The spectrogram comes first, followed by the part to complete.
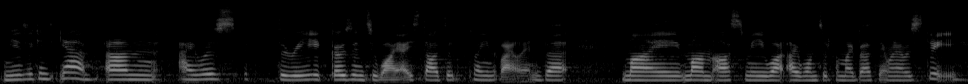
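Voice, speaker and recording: A young woman from Japan answers interview questions in a thoughtful, soft-spoken way. Her voice sits at an ordinary middle pitch, and she often laughs lightly. A faint hiss runs under the recording. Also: level tone, unhurried, creaky. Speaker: interviewee, violinist.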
